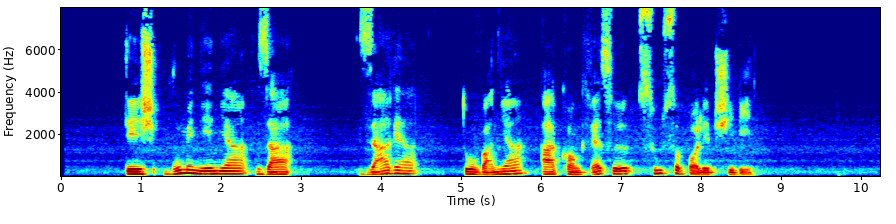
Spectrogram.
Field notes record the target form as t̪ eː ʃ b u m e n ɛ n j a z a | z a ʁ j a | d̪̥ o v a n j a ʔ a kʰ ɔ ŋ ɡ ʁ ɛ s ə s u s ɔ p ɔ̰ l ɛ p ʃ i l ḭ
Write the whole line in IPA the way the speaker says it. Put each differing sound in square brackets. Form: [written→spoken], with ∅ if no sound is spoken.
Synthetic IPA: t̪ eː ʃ [b→v] u m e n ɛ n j a z a | z a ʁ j a | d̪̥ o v a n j a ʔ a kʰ ɔ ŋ ɡ ʁ ɛ s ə s u s ɔ p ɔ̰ l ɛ p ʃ i l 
